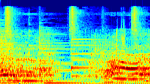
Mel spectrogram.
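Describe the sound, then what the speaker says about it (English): A lion roars loudly and close, a deep, sustained, rumbling roar that fills the clip alone with no talk. "Lion."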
